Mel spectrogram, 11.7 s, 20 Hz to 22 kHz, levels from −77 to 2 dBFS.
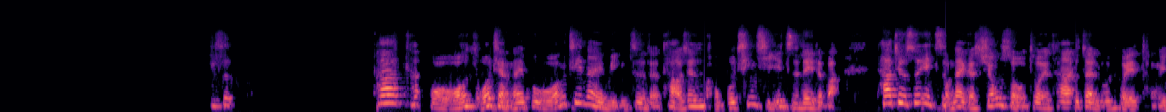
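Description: At 7.04 s, 9.45 s and 10.75 s the speech jumps forward abruptly where compressed frames were skipped. Each gap points to whole 92.9 ms frames being lost, roughly three, five and two frames, so about 0.3, 0.5 and 0.2 s of audio vanish. On a waveform the envelope changes suddenly at each point, and a spectrogram shows the harmonic pattern cut off without any silent gap.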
